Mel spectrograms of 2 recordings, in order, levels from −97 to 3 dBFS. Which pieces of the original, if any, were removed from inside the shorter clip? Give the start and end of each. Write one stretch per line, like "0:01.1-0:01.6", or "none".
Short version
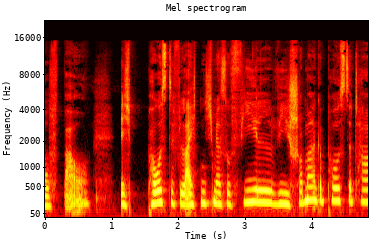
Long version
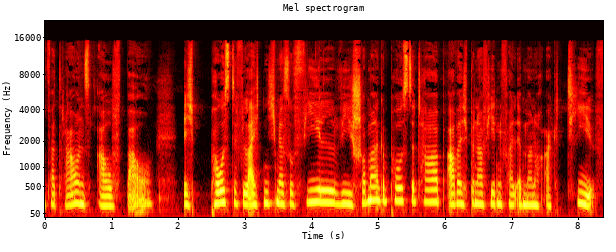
none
